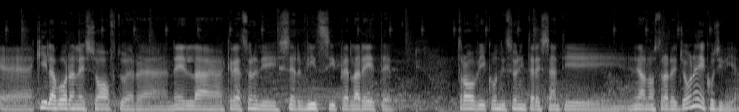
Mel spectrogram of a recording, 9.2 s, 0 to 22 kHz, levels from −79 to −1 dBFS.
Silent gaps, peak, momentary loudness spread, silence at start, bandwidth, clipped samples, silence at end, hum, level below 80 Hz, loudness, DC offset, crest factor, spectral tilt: none; -12 dBFS; 8 LU; 0 s; 15 kHz; under 0.1%; 0 s; none; -52 dBFS; -27 LUFS; under 0.1%; 14 dB; -7 dB/octave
